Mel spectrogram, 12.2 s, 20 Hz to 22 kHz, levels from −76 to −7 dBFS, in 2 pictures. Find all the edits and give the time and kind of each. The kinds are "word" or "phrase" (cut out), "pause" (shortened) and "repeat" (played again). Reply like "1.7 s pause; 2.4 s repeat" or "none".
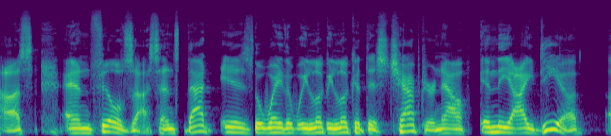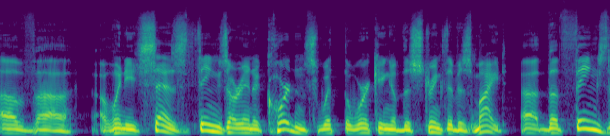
1.8 s word; 2.5 s word; 3.3 s repeat; 4.7 s pause; 8.0 s word; 11.3 s pause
